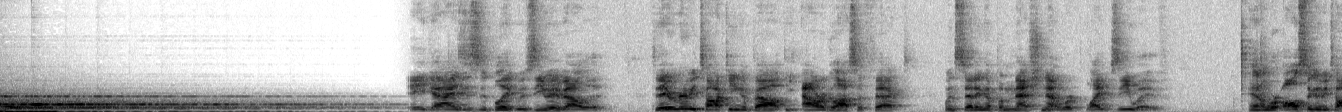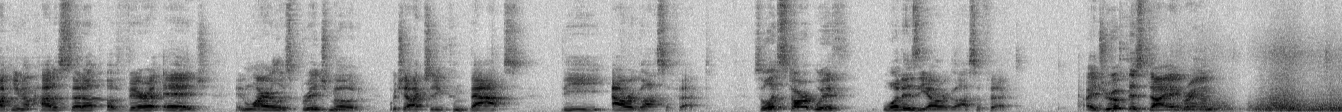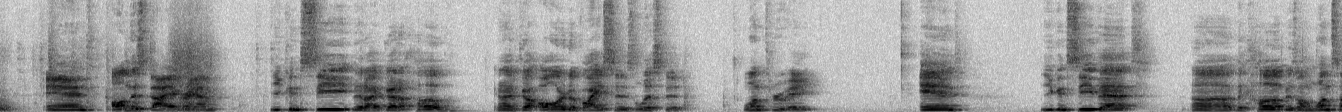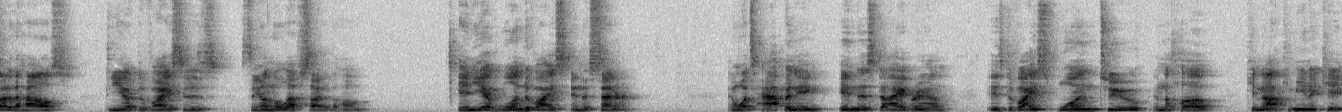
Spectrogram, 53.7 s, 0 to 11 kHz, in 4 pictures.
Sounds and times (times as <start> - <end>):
Speech: 4.1 - 11.7, 12.4 - 25.7, 27.3 - 35.1, 35.9 - 36.6, 37.3 - 44.0, 44.8 - 46.7, 47.5 - 53.6.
